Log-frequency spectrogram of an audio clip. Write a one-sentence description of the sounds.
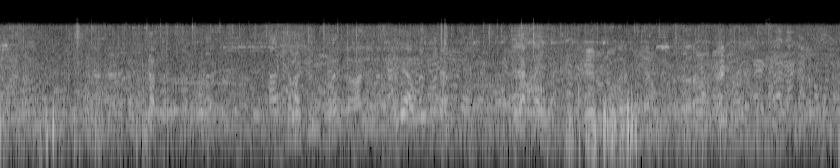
Several people chatter and talk over rustling wind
